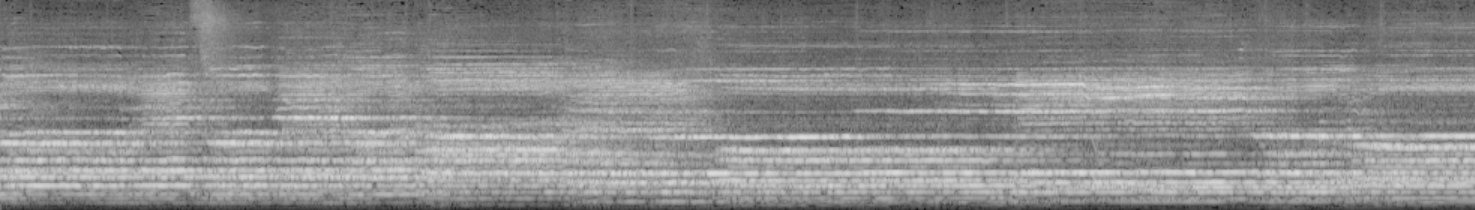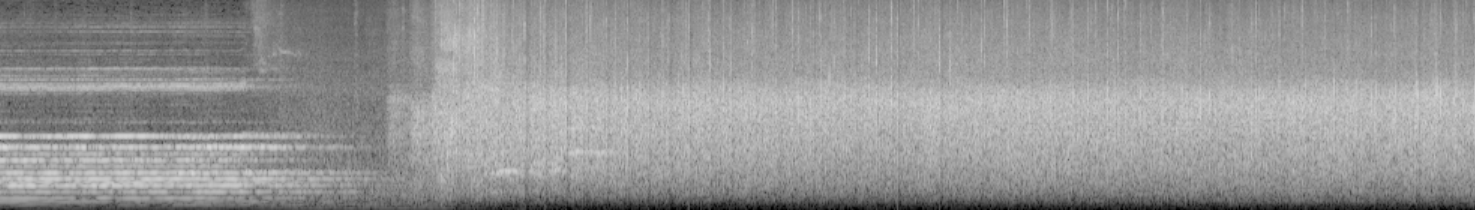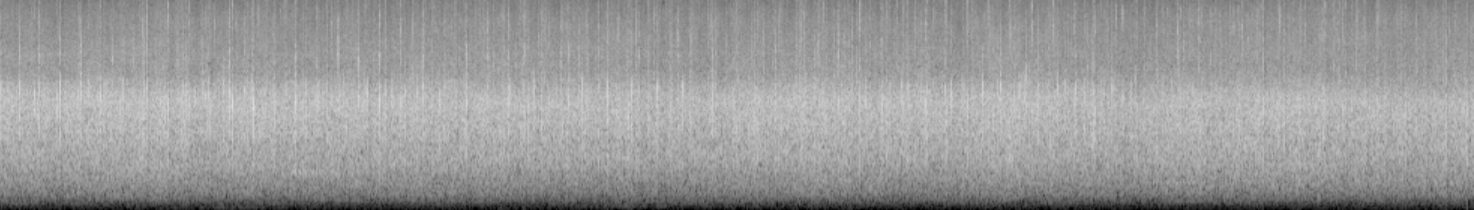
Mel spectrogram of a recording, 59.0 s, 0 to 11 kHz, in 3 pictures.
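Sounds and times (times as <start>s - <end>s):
audience applauding: 24.8s - 58.9s.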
